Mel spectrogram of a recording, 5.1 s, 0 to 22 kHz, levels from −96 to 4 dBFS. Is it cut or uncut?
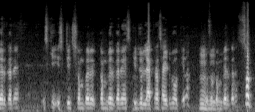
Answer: uncut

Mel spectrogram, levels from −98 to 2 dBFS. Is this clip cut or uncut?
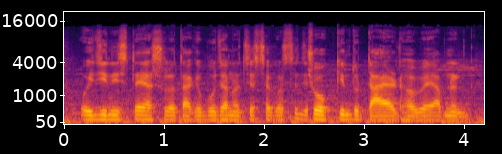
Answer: cut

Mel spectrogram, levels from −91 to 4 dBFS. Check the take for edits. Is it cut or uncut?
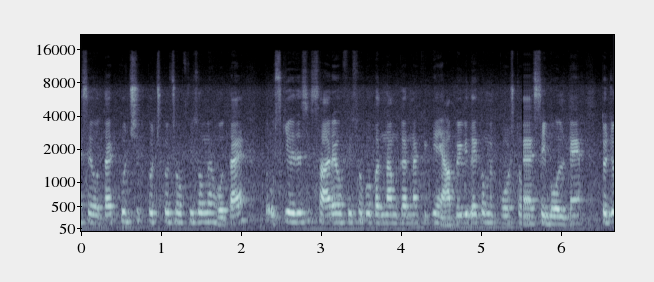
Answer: cut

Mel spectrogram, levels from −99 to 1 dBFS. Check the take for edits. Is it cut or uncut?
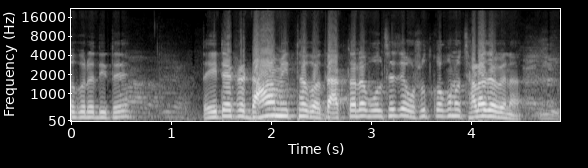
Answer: cut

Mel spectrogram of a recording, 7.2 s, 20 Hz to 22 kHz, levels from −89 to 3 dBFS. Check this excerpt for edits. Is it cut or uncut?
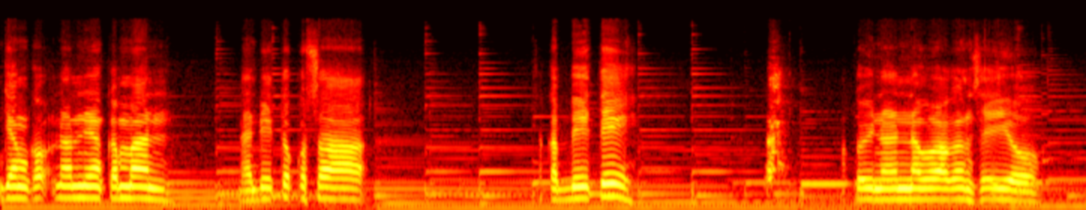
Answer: uncut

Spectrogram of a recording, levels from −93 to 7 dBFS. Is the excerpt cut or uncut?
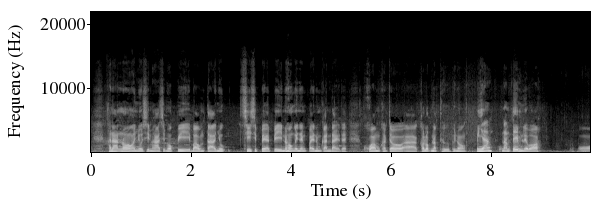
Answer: uncut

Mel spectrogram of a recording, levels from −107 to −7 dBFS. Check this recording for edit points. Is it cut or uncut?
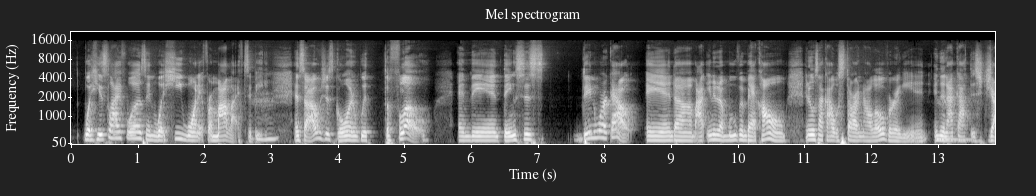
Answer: uncut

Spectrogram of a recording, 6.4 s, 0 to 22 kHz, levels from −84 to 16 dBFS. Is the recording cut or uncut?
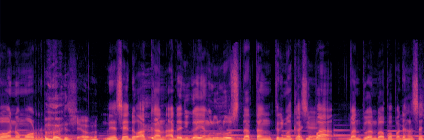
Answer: cut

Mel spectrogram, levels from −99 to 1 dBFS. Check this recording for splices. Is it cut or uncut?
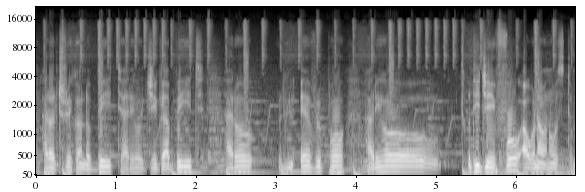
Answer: uncut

